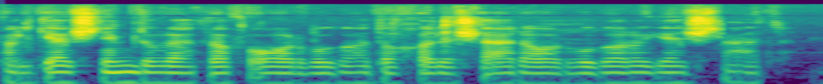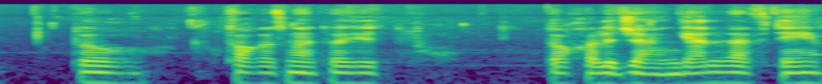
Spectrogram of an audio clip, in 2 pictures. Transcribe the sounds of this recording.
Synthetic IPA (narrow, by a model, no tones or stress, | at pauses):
ævælɟæʃt̪iːmd̪oːɾeæt̪ʰɾɒːfḛɒɾboɡɒːd̪ɒːxe̞leʃæ̰hɾeɒːɾboɡɒːɾoɟæʃt̪ːbæd̪d̪̥ot̪ʰɒːɣe̞smæt̪hɒːje | d̪̥ɒːxe̞led͡ʒæŋɟælræft̪iːm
